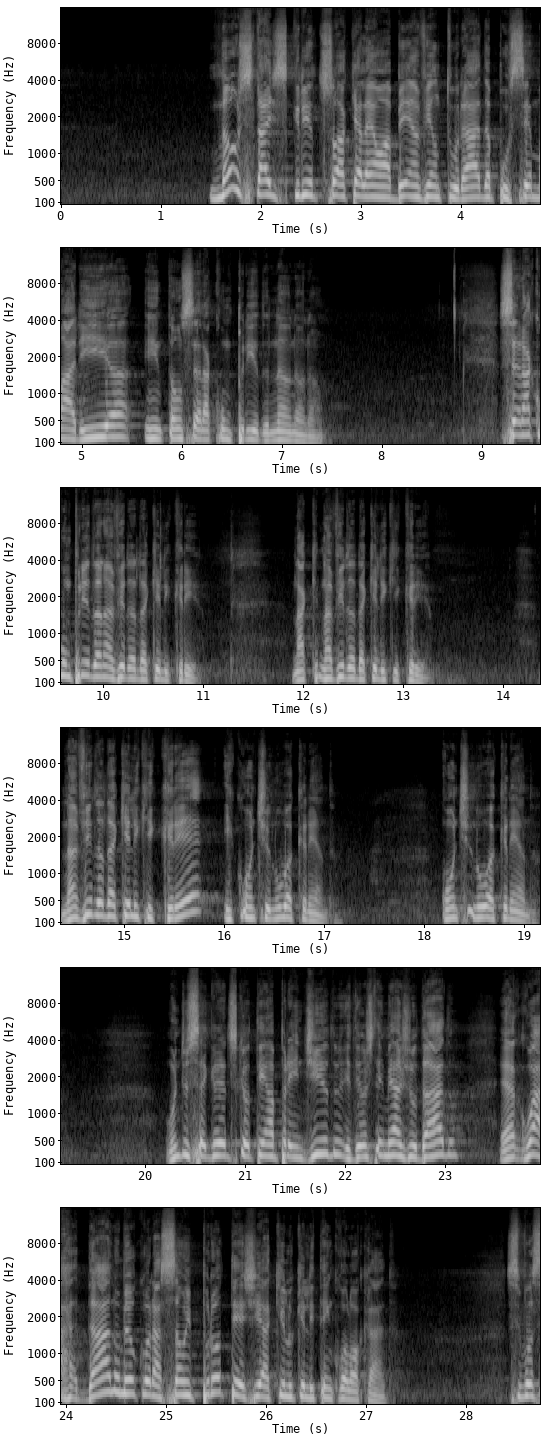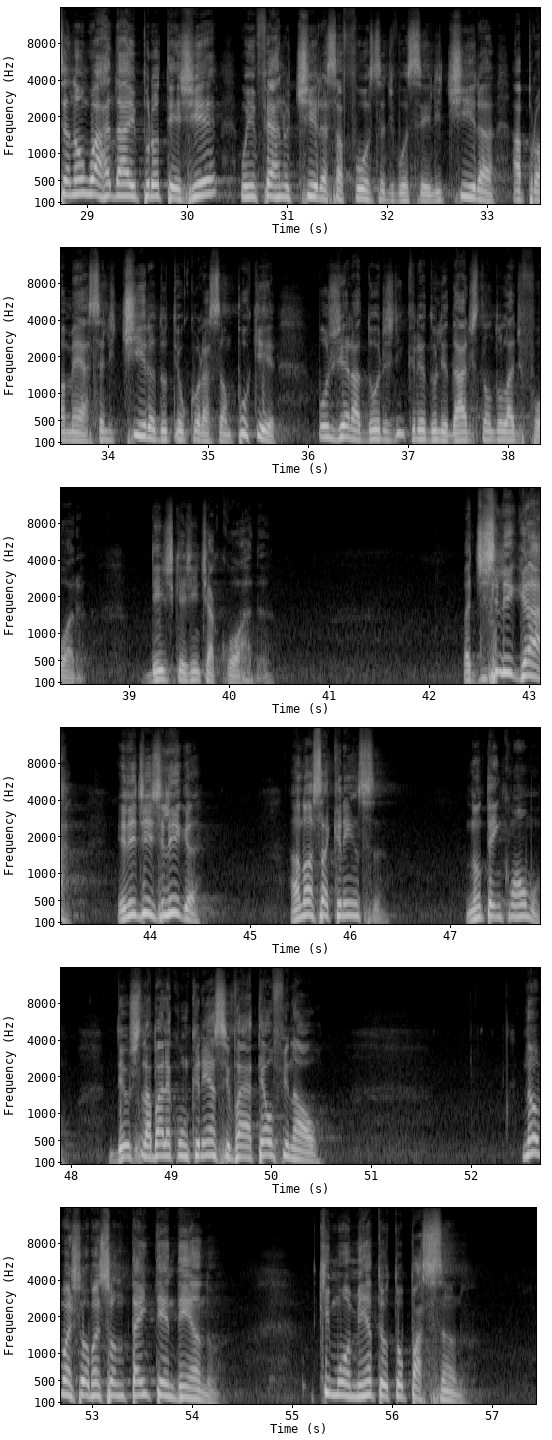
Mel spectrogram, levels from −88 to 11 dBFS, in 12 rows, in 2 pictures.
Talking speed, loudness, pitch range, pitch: 140 wpm, -20 LUFS, 155-220 Hz, 190 Hz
